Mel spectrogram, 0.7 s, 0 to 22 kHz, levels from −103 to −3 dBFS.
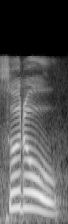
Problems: none marked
